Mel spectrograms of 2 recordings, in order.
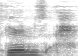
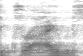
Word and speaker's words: Grimm's: It's Grimm's. I always want to say Grimes for some reason.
